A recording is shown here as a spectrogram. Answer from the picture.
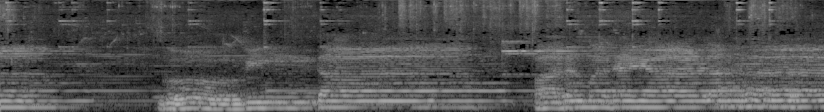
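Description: Devotional mantra chanting: a voice sings long held notes, with a new phrase beginning about a second and a half in and again past five seconds.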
